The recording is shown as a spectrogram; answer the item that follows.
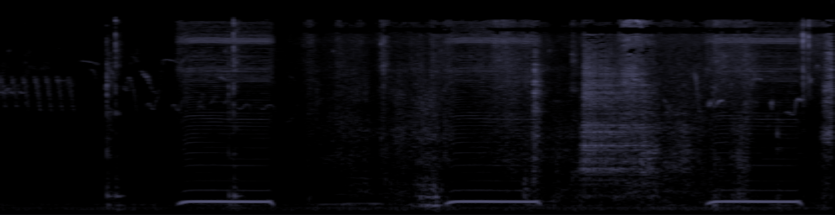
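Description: A low buzzing alarm sounds three times, each about a second long, in an even repeat.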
